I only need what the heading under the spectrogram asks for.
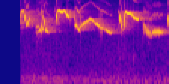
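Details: Sanger paud singing vigorously: a brief burst of high, sweet whistled notes, alternating sharp upslurred and downslurred phrases with short rapid twitters, all delivered without pause against a quiet background.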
